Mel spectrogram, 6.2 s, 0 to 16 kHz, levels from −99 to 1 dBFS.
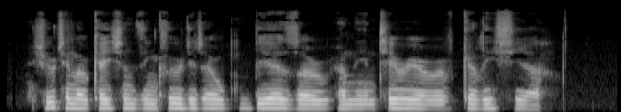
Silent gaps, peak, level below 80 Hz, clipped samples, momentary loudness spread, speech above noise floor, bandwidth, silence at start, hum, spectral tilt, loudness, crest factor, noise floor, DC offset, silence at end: none; -12 dBFS; -78 dBFS; under 0.1%; 8 LU; 51 dB; 11 kHz; 0.35 s; none; -6.5 dB/octave; -27 LUFS; 16 dB; -77 dBFS; under 0.1%; 0.8 s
